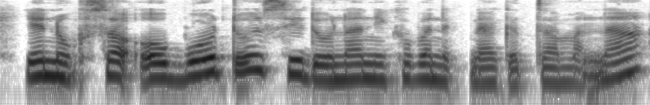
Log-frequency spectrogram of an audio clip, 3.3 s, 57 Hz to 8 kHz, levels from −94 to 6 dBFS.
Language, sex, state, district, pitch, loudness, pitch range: Garo, female, Meghalaya, West Garo Hills, 205 Hz, -17 LUFS, 190-235 Hz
